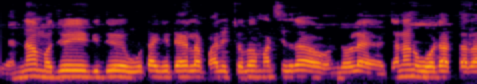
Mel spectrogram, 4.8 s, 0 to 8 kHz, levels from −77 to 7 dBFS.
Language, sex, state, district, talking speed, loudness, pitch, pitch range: Kannada, male, Karnataka, Dharwad, 165 wpm, -15 LUFS, 170 Hz, 165-175 Hz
